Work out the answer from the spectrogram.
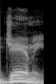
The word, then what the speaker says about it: Jammi: j-a-m-m-i not making the connection that tammy is pronounced correctly so it would be jammy that's the drugs man all right well i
